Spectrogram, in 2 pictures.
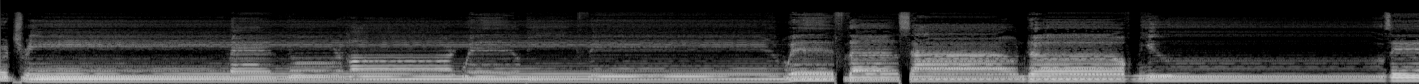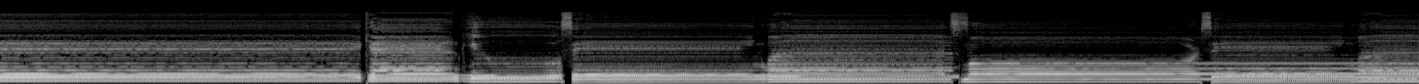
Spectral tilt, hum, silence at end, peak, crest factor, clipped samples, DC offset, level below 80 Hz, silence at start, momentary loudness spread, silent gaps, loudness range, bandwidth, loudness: -7 dB/octave; none; 0 s; -4 dBFS; 16 dB; under 0.1%; under 0.1%; -60 dBFS; 0 s; 7 LU; none; 4 LU; 12 kHz; -19 LUFS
